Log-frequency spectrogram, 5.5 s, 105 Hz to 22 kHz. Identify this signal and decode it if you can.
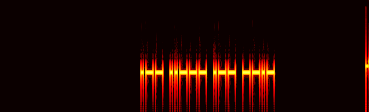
Morse code, heard as a keyed tone, about 31 wpm, 700 Hz. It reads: W2WQ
